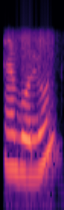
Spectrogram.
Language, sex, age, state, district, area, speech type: Bengali, female, 18-30, West Bengal, Bankura, urban, conversation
